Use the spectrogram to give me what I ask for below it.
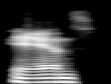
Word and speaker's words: Cairns: So we got the van up in Cairns, spelled like Carnes, Okay. but it's pronounced Cairns.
